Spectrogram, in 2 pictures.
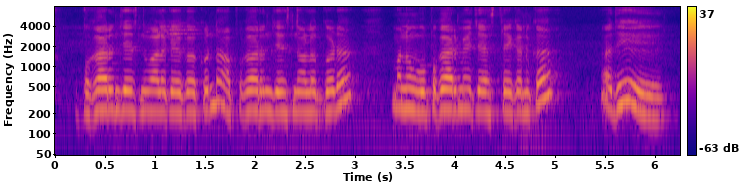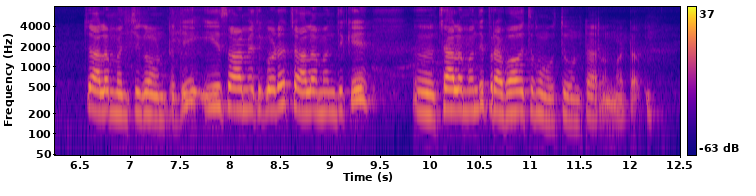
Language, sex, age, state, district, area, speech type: Telugu, female, 45-60, Andhra Pradesh, Krishna, rural, spontaneous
